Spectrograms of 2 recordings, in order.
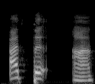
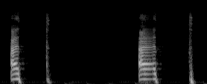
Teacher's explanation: Sebab suara lepas, hamas, nafas pun lepas. Sedangkan ta itu, nafas sahaja yang terlepas, suara tidak. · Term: sifat hamas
